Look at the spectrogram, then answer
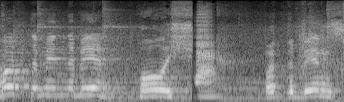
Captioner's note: beep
